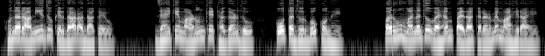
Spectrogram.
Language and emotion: Sindhi, neutral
